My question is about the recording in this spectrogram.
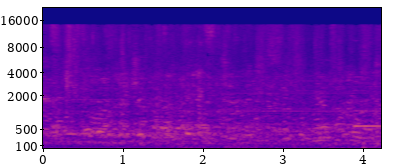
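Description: Indistinct chatter of many voices in a club between songs, with a short steady tone near the end.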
